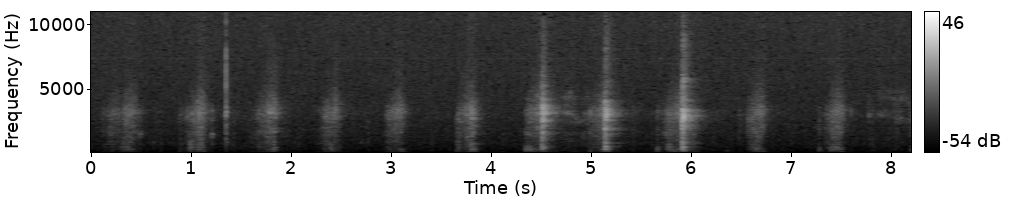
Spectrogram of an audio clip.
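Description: A small brush swished repeatedly through a patch of craft fur to brush the fibres back: about a dozen short strokes, roughly one every two-thirds of a second, loudest in the middle.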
